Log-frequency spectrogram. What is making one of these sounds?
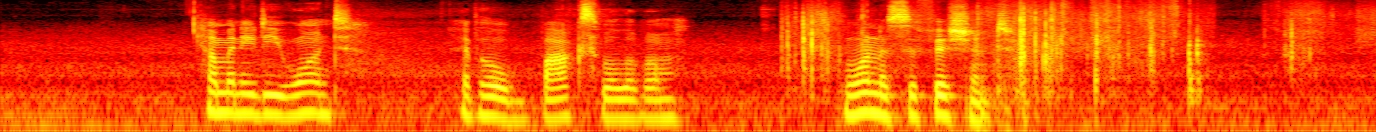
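A woman speaks softly and hesitantly.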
